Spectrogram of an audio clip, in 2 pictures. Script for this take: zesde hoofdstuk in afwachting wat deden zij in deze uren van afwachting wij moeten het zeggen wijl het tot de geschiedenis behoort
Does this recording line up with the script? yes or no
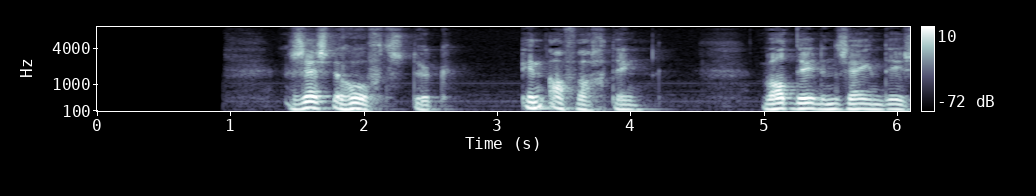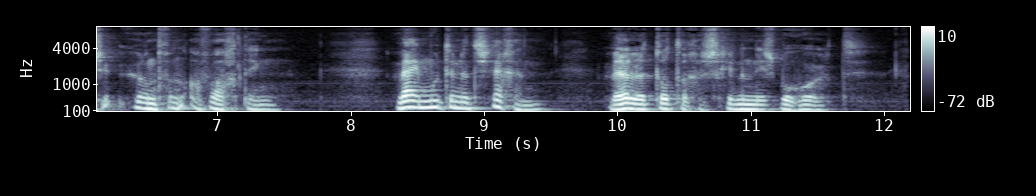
yes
